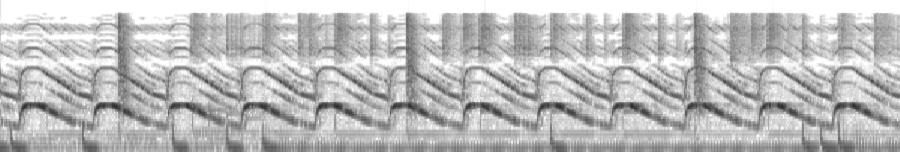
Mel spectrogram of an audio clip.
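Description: Security alarm siren sounding in quick repeated falling sweeps, about two a second, set off by the remote monitoring against an intruder. Music with deep sliding bass notes plays underneath.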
